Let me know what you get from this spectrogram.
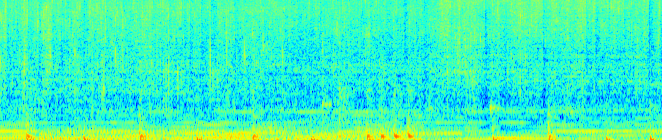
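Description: Crushed shallots sizzling steadily in hot coconut oil in a pan, with scattered low knocks and a wooden spatula stirring them near the end.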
